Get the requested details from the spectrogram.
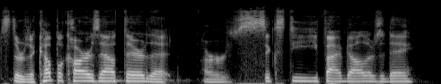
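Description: A normal speaking voice belongs to a man whose pitch is fairly high, with ordinary variation, at a moderate pace. The sound is dry and close with no echo, and the background is quiet. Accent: American. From Iowa, US Midwest. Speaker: podcast co-host. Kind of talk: casual chat.

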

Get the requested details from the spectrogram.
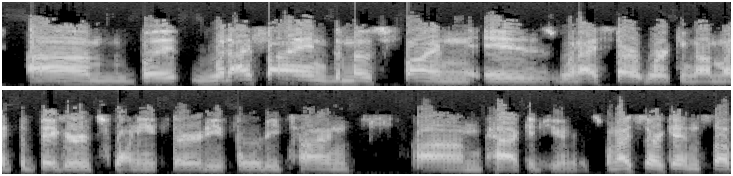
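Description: Here is a plain, everyday voice. Its intonation stays fairly even. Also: man. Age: 20s. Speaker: HVAC technician. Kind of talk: casual chat.

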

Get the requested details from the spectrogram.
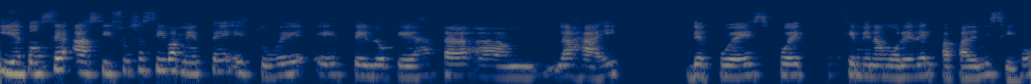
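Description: A woman speaks in an ordinary speaking voice at a medium pitch and a moderate pace. The sound is dry and close with no echo, and her pitch varies in an ordinary way. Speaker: evangelist. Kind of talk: interview testimony. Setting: video call. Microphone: connection freezing.

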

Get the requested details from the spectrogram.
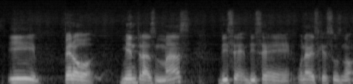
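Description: With music in the background, a man talks at a fairly high pitch with fairly even intonation. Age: 20s. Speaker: youth church speaker. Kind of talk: sermon.

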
